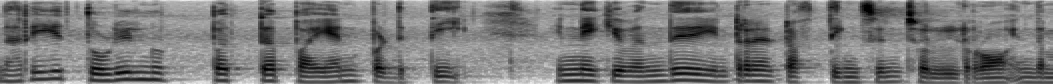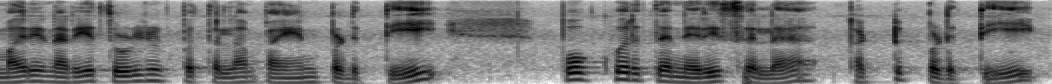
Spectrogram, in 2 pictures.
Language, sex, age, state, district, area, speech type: Tamil, female, 30-45, Tamil Nadu, Salem, urban, spontaneous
